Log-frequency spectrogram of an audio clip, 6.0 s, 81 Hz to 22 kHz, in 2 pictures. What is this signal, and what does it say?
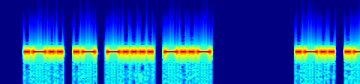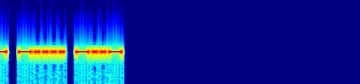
Morse code, heard as a keyed tone, about 34 wpm, 700 Hz. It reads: LA6X LA6X
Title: DXCC-100 Call Signs - 4 Characters - Repeated 2x - 35wpm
